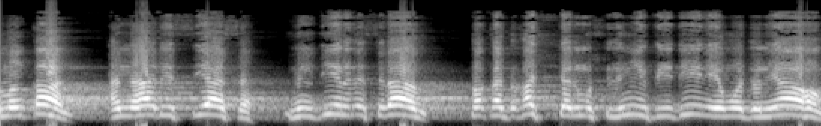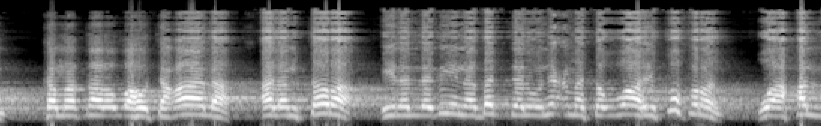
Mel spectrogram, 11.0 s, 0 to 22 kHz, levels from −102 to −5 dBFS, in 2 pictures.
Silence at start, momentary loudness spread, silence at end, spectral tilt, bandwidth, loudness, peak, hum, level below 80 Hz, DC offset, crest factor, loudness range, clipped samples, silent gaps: 0 s; 12 LU; 0 s; -2.5 dB/octave; 17.5 kHz; -14 LUFS; 0 dBFS; none; -62 dBFS; under 0.1%; 14 dB; 4 LU; 0.4%; none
